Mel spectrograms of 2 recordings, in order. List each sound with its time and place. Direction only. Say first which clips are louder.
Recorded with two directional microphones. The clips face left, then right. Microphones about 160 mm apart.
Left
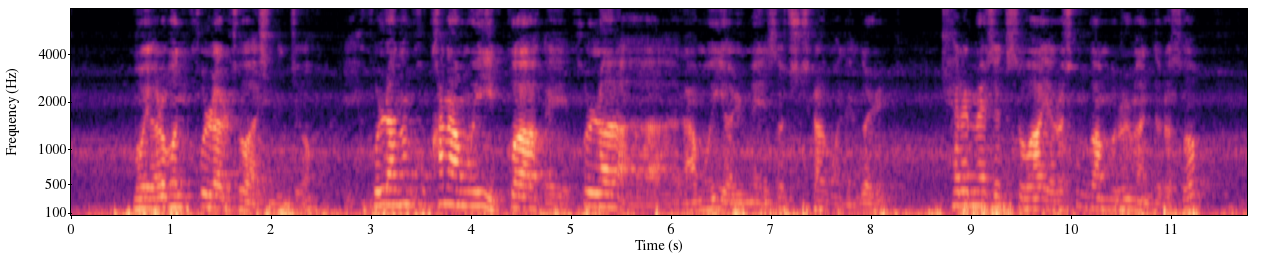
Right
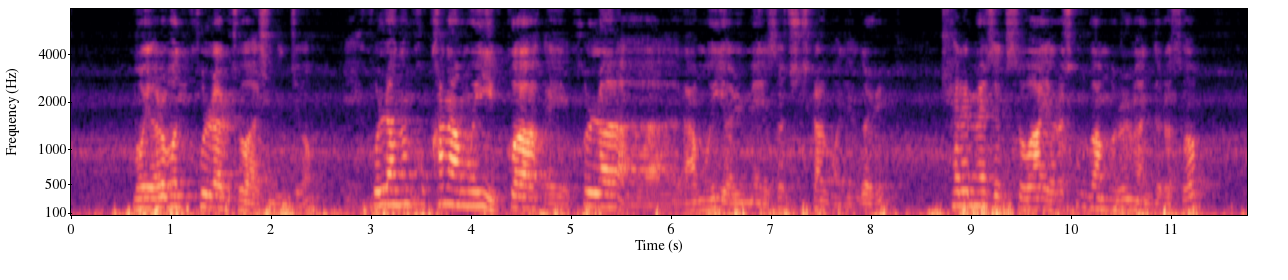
0.6 s a man's voice: right 1 dB; 10° right (ahead or behind)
